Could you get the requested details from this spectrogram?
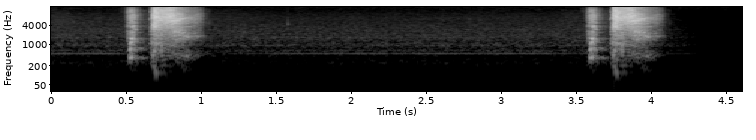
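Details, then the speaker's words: Two sharp sneezes, each a quick intake catch followed by a loud hissing burst, over a steady hum, from a subject in a lab experiment tracking sneeze droplets with laser beams and a high-sensitivity camera. "the team will track particles in the air using laser beams and a high sensitivity camera this technology allows us to detect droplets as small as 0.1 micrometers wide the experiment starts first sneezing"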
